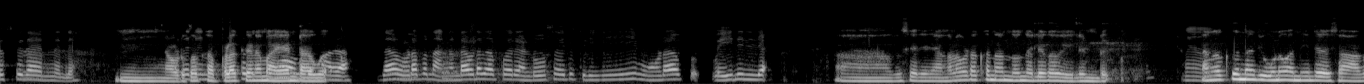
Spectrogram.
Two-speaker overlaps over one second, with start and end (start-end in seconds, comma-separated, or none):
1.8-3.3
